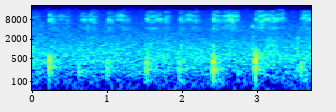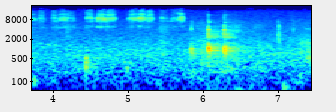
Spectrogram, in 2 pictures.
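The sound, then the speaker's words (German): Handwriting: a pen scratching out words, heard as faint, sparse scratchy strokes and a few soft ticks spread across the stretch, a little busier near the end, with no voices. “aber ich schreibe mal Zeichen und Wunder hin.”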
